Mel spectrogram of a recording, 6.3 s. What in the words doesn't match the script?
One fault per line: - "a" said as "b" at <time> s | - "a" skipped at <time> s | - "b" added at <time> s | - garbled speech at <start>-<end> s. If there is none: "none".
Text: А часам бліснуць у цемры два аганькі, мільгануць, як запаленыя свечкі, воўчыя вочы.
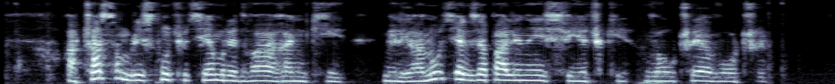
none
